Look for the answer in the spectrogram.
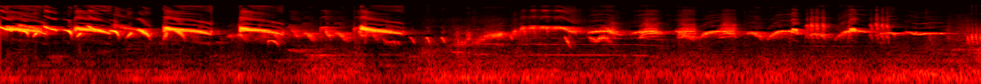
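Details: Caged Chinese hwamei in full song while spreading its wings: a run of loud downward-swept whistles, then softer, rapid warbled phrases repeated at an uneven pace.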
